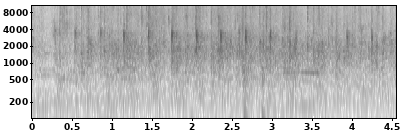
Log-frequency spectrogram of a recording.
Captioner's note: audience clapping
